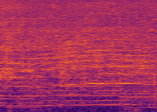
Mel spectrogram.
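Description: A steady rushing noise laid over background music, starting and stopping abruptly as a cut in the audio.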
